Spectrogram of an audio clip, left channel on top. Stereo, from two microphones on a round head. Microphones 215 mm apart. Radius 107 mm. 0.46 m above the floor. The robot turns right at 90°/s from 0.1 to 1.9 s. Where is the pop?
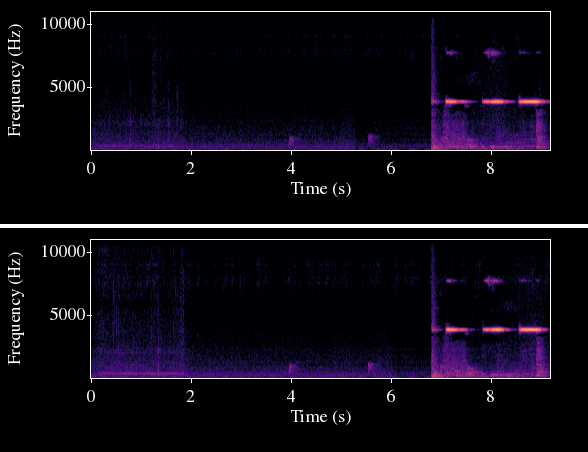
25° right (ahead or behind), 0.8 m.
